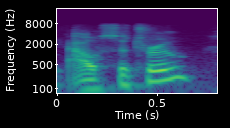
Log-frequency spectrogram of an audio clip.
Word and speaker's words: Asatru: So there's lots of different pronunciations between Norway, Denmark, Sweden, and Iceland. In Iceland, they say Ausatru.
